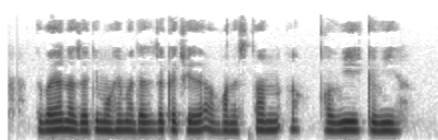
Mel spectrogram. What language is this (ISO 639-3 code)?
pus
